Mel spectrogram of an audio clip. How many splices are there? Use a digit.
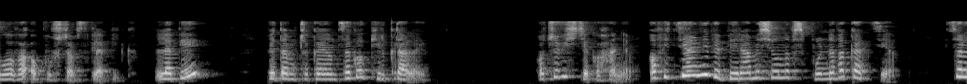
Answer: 4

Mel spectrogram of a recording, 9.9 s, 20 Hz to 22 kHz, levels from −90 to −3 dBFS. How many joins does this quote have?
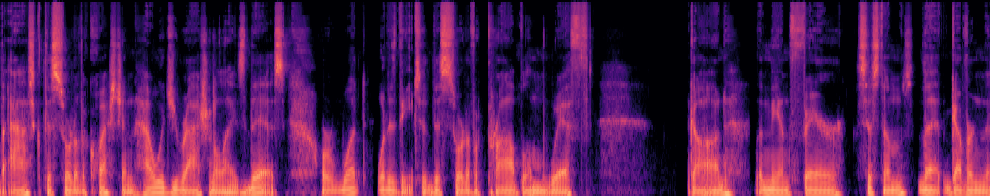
4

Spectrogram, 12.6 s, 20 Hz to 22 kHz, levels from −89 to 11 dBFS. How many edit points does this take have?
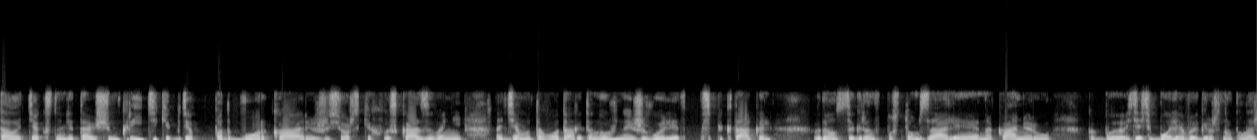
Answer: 2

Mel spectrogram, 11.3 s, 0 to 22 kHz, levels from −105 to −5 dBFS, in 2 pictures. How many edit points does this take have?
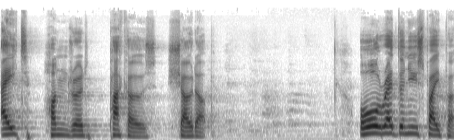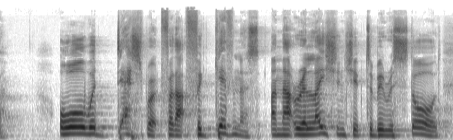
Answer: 0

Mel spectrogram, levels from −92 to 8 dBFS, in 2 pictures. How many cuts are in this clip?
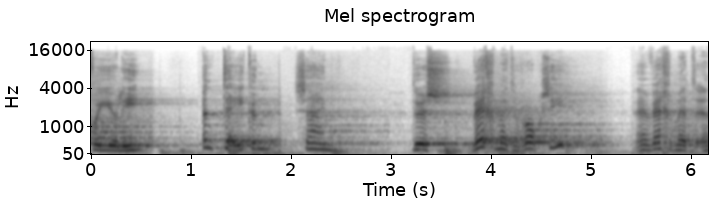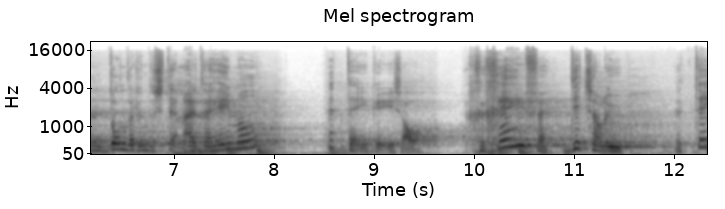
2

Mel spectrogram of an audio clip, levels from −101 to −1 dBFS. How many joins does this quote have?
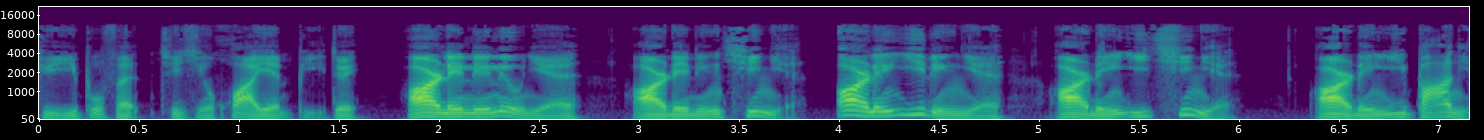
2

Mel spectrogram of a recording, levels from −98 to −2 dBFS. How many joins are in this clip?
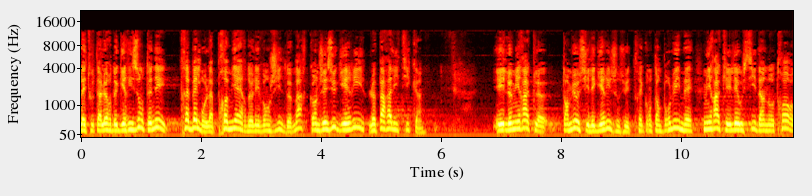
5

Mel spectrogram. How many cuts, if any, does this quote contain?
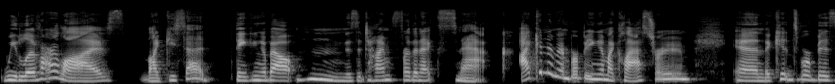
1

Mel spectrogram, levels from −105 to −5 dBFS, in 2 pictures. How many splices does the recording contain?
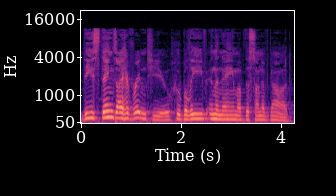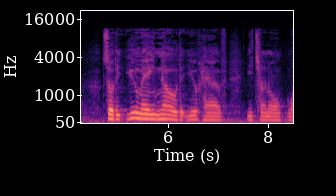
0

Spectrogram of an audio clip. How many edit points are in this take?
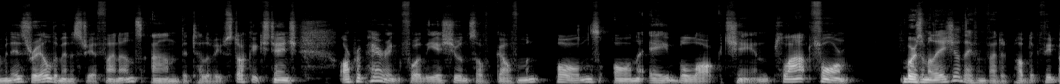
0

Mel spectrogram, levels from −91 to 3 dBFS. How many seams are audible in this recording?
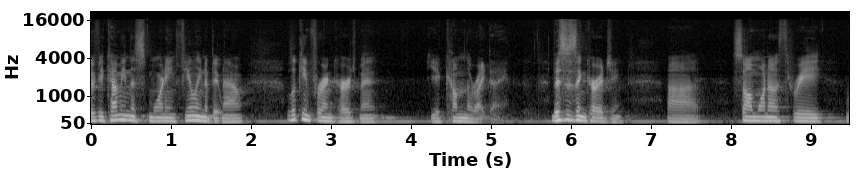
1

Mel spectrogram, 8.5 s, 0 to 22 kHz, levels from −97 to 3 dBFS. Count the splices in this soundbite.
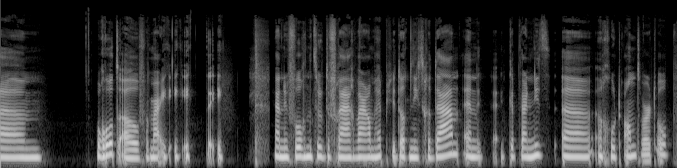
1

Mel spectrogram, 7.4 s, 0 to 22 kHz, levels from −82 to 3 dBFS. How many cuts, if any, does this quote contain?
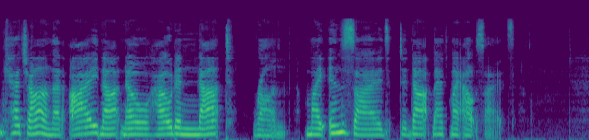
3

